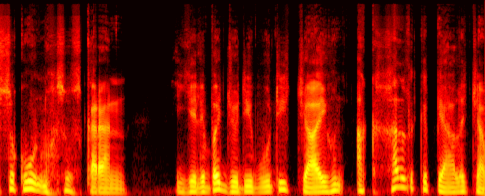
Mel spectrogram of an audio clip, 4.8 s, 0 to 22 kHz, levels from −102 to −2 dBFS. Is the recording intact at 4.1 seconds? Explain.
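Yes, the speech at 4.1 seconds is intact, with no dropout, click, distortion or other fault at that moment.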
